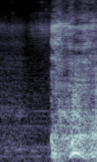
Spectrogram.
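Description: A single abrupt cough from a girl follows a brief quiet moment.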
